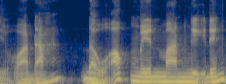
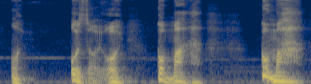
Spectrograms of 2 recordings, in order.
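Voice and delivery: panicked cry building to a scream; terrified shout; 4 semitones higher, 5 dB louder than usual. A narrator's reading. Husband screaming about a ghost, terrified. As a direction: scream for the village in terror. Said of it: "đột nhiên hét lên một tiếng".

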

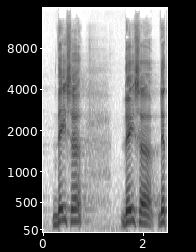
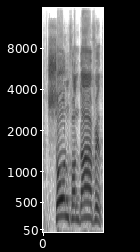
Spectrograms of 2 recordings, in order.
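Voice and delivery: loud, higher cry of "Zoon van David"; shouting very loud; 6 semitones higher, 5 dB louder than usual. Retold or imitated. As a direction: call out shamelessly across the crowd. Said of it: "keihard, schaamteloos". (luid en schaamteloos roepen)

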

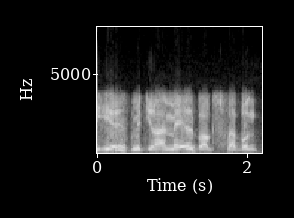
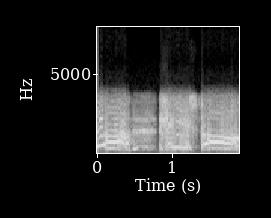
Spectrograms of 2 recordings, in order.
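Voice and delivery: much higher, slow defiant taunt; taunting dare; much slower than usual. Acted. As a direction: dare them to shoot. Gunman taunts the police.

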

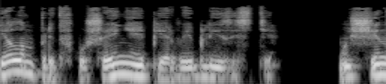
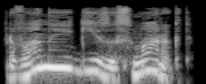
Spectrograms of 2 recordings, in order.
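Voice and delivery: higher, louder scoffing; scornful snort; 6 semitones higher, 5 dB louder than usual. A narrator's reading. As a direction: scoff at him loudly. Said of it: "фыркнула Рубин".

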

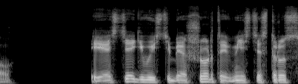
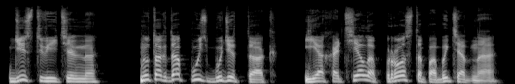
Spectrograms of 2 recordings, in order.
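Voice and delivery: higher, mildly sulky female voice; hurt woman; 7 semitones higher than usual. Acted. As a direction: answer him, a little hurt. Vasya hurt.

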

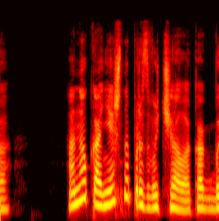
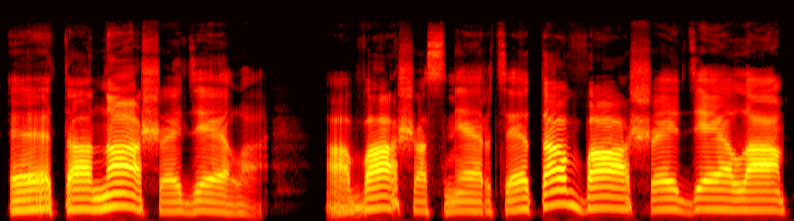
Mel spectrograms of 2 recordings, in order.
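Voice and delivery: низкий хриплый, очень медленно; медленно, по слогам, хрипло; low hoarse voice; 4 semitones lower, much slower than usual. A narrator's reading. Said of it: "сказал Пашка". (низким хриплым голосом, по слогам)

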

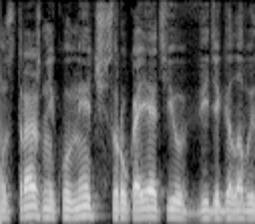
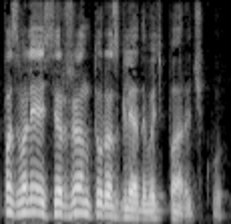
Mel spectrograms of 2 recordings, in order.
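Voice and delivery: ordinary delivery

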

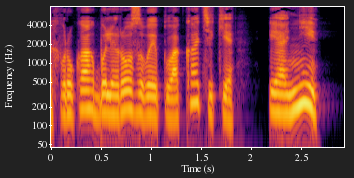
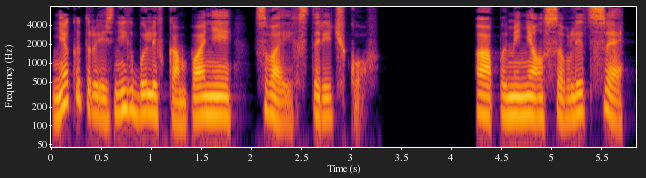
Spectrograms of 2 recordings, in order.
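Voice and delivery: ordinary delivery

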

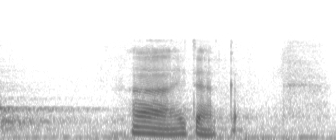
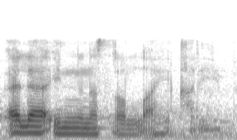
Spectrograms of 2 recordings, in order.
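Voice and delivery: Quran recitation; 10 semitones lower, 9 dB quieter than usual. Acted.

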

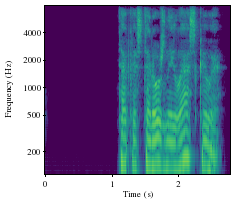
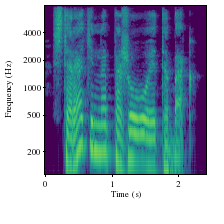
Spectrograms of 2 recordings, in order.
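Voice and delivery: usual speaking voice

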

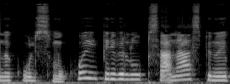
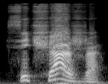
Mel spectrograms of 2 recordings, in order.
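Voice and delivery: loud demand; 7 dB louder, much slower than usual. A narrator's reading. Bear stamps paw.

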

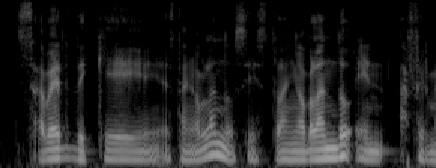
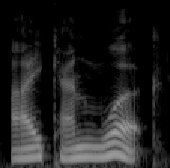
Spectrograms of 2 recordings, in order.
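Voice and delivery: slow model phrase; much slower than usual. Shown as a demonstration. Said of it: "teacher models slowly".

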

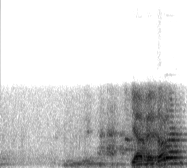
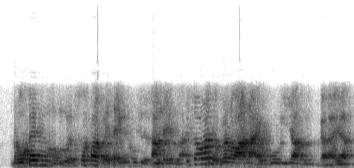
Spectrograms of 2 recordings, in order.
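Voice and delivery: ordinary talk, nothing marked

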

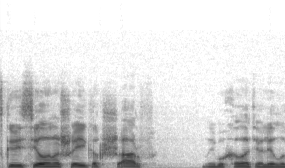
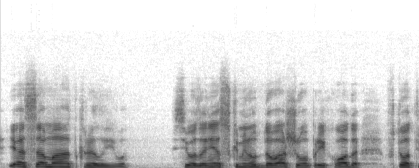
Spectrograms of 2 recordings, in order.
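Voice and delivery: high-pitched, insistent woman's voice; high, pressing account of the facts; agitated young woman; 9 semitones higher, 4 dB louder than usual. Acted. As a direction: explain it urgently, pitched well above narration. Narrator voices agitated Pat.

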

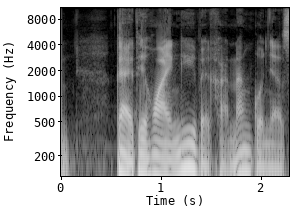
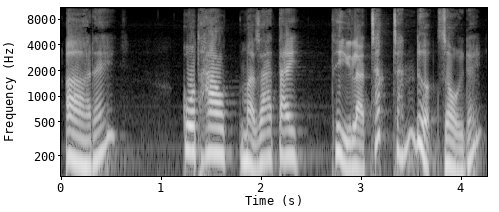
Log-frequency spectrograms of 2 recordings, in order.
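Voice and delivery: lightly voiced villager; 11 semitones higher than usual. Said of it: "thì thào".

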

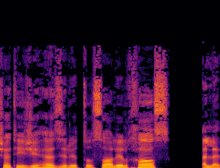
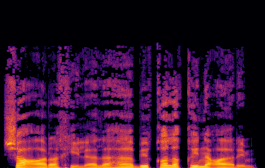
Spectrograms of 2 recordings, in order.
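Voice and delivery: ordinary delivery, nothing marked

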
